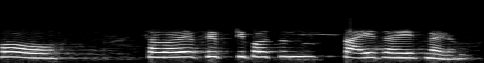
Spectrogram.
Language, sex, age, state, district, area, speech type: Marathi, female, 18-30, Maharashtra, Mumbai Suburban, urban, conversation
